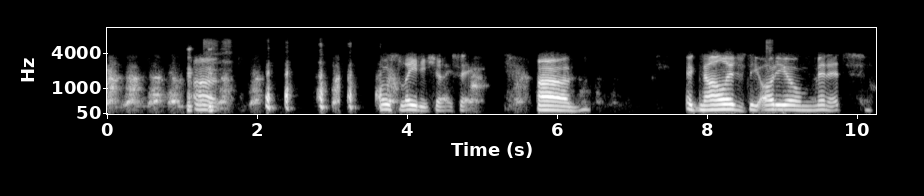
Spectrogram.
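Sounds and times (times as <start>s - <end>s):
dog barking: 0.0s - 1.1s, 1.9s - 2.2s, 4.8s - 5.7s
speech: 1.1s - 1.7s, 3.7s - 5.1s, 5.8s - 6.5s, 7.7s - 10.0s.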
